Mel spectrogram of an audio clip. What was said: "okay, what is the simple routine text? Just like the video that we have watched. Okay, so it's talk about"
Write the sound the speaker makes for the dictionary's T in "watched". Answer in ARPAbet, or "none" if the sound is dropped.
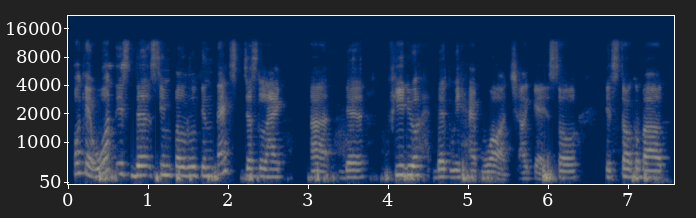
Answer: none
